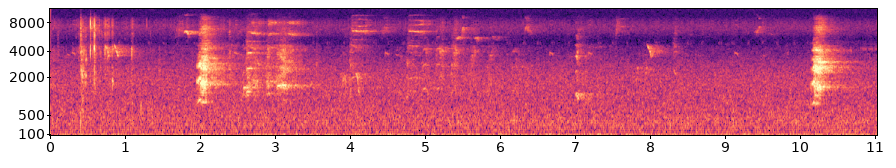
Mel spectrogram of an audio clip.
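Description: A few short bird calls over steady low background noise. The clearest comes about two seconds in, with the loudest near the end.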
